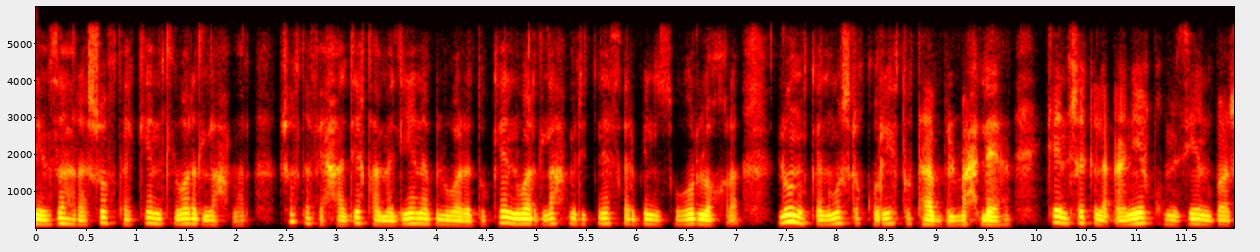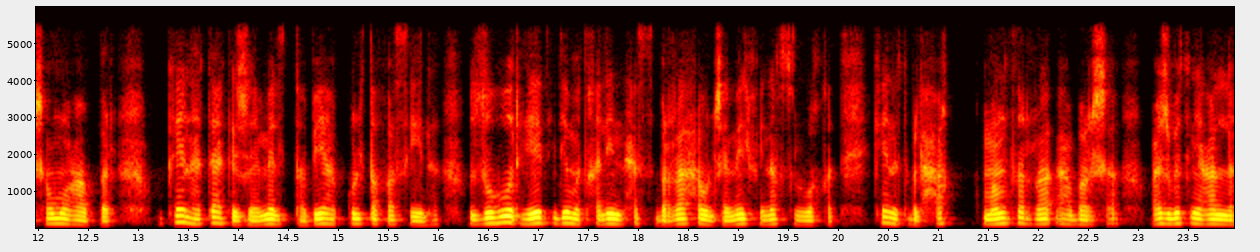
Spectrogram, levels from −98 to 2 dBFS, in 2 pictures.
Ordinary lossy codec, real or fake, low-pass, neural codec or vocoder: none; real; 5.4 kHz; none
